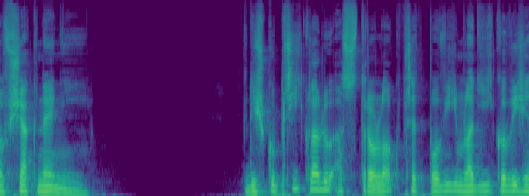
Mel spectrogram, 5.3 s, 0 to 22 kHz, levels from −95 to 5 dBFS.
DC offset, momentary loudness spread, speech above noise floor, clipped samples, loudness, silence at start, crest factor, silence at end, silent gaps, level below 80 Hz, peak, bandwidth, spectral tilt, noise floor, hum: under 0.1%; 9 LU; over 64 dB; under 0.1%; -26 LUFS; 0 s; 20 dB; 0 s; 1.39-1.95 s; -48 dBFS; -8 dBFS; over 20 kHz; -5 dB/octave; under -90 dBFS; none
